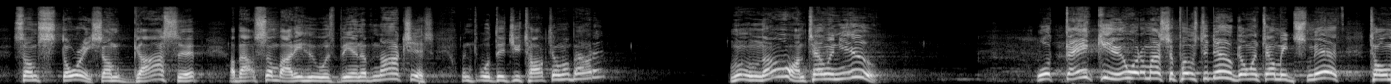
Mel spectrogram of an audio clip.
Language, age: English, 50-69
